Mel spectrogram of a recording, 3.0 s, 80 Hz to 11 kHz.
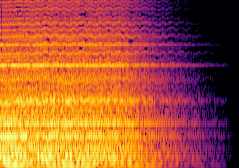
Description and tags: PPG 011 Dissonant Organ Chord C3
This sample is part of the "PPG
MULTISAMPLE 011 Dissonant Organ Chord" sample pack. It is a dissonant
chord with both low and high frequency pitches suitable for
experimental music. In the sample pack there are 16 samples evenly
spread across 5 octaves (C1 till C6). The note in the sample name (C, E
or G#) does not indicate the pitch of the sound but the key on my
keyboard. The sound was created on the PPG VSTi. After that normalising and fades where applied within Cubase SX.
chord, dissonant, multisample, ppg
